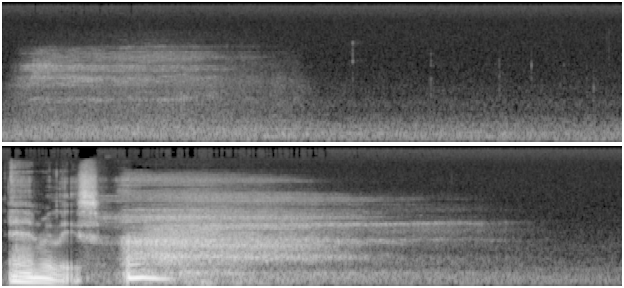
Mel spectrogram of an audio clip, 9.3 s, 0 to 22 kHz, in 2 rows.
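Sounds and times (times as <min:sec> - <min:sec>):
long deep inhale through the nose in a guided breathing exercise: 0:00.0 - 0:02.3, 0:05.6 - 0:08.6
speech: 0:04.8 - 0:06.2.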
